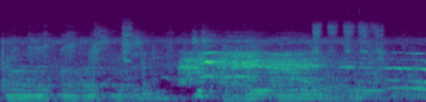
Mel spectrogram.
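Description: A rooster crowing once, a long call starting about two seconds in, over background music with held, gliding notes.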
